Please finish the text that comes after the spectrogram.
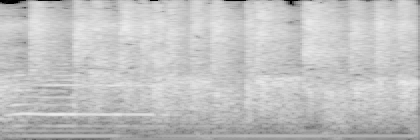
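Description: A steady wash of applause from a crowd, dense and continuous throughout, with a low hum underneath and a sustained tone fading out early on.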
